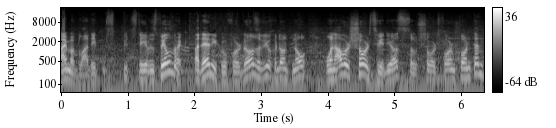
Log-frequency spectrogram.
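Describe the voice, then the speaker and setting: Music plays behind a man who speaks at a moderate pace. His fairly high pitch moves in very wide swings. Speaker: vlogger. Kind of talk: casual vlog, reacting to comments. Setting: outdoors, walking through city.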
